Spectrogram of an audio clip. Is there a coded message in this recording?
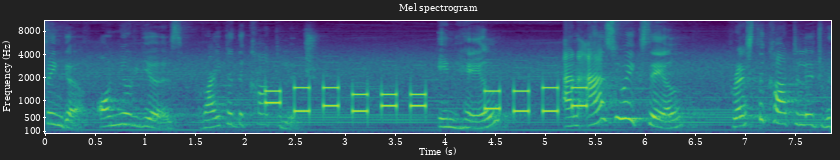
Yes: DTMF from 2.2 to 5.4 s, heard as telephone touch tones, dialled by machine, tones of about 150 ms. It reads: 039177 5239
